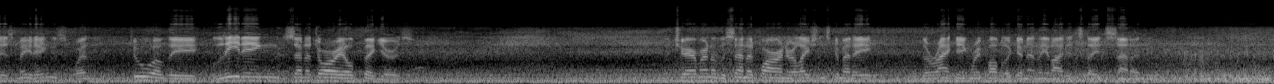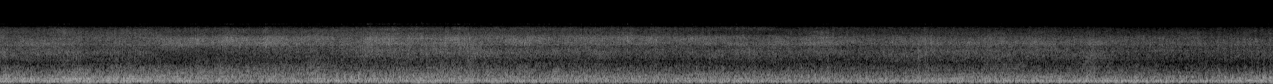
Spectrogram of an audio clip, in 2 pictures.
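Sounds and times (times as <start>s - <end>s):
speech: 0.0s - 4.3s, 6.8s - 11.7s
helicopter engine and rotors roaring: 0.0s - 25.4s.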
